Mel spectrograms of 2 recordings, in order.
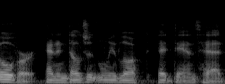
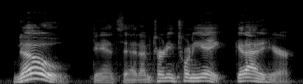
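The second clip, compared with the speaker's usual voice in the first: loud, high indignant denial; 6 semitones higher, 10 dB louder than usual. A narrator's reading. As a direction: shoo him out, loudly. Dan angrily denies his age.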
